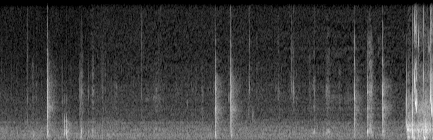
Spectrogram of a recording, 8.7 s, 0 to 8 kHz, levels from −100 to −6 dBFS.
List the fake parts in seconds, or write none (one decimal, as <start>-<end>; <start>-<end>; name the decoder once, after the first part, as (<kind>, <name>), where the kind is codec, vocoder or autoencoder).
5.7-8.1 (vocoder, Vocos)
